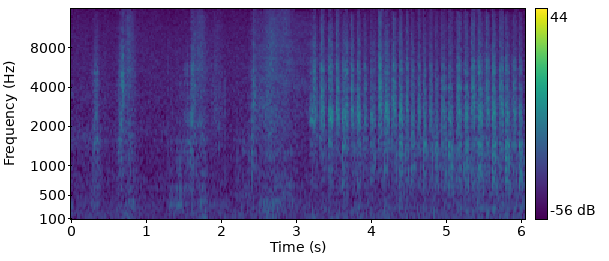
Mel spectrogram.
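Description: Paint marker rubbing and scratching on watercolour paper as a border is coloured in black, in faint, short strokes. About three seconds in, a dog starts panting close by, a quick even rhythm that is louder than the pen.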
